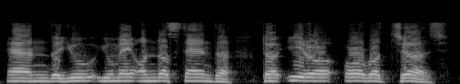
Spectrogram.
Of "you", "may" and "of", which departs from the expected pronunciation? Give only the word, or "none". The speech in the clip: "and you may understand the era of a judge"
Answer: of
